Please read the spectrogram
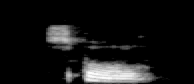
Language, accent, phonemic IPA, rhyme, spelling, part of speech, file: English, Southern England, /spɔːl/, -ɔːl, spall, noun / verb, LL-Q1860 (eng)-spall.wav
- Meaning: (noun) 1. A splinter, fragment or chip, especially of stone 2. A process of weathering, aging, or other wear that involves the crumbling of the substrate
